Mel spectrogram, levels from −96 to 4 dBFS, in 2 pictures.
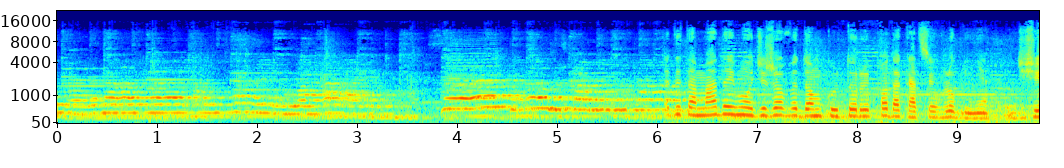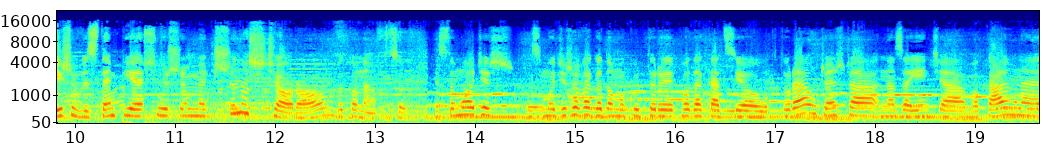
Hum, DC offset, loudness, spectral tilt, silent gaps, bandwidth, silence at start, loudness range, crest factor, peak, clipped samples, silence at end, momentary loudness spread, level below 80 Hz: none; under 0.1%; -21 LUFS; -5.5 dB/octave; none; 16 kHz; 0 s; 4 LU; 14 dB; -6 dBFS; under 0.1%; 0 s; 8 LU; -46 dBFS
